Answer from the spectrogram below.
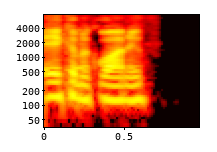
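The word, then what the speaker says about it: Ikem Ekwonu: Ikwanu. Did I do that right? – Yeah, Ikem Ikwanu.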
